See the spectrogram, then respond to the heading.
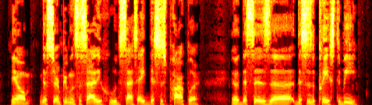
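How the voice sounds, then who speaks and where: A man's somewhat breathy voice at a medium pitch, very fast and monotone with flat intonation. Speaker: YouTube commentator on comics and movies. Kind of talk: angry rant about fake comic fans and studio politics. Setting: YouTube video monologue. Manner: indignant, scornful, worked up, with fillers and repeated words.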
